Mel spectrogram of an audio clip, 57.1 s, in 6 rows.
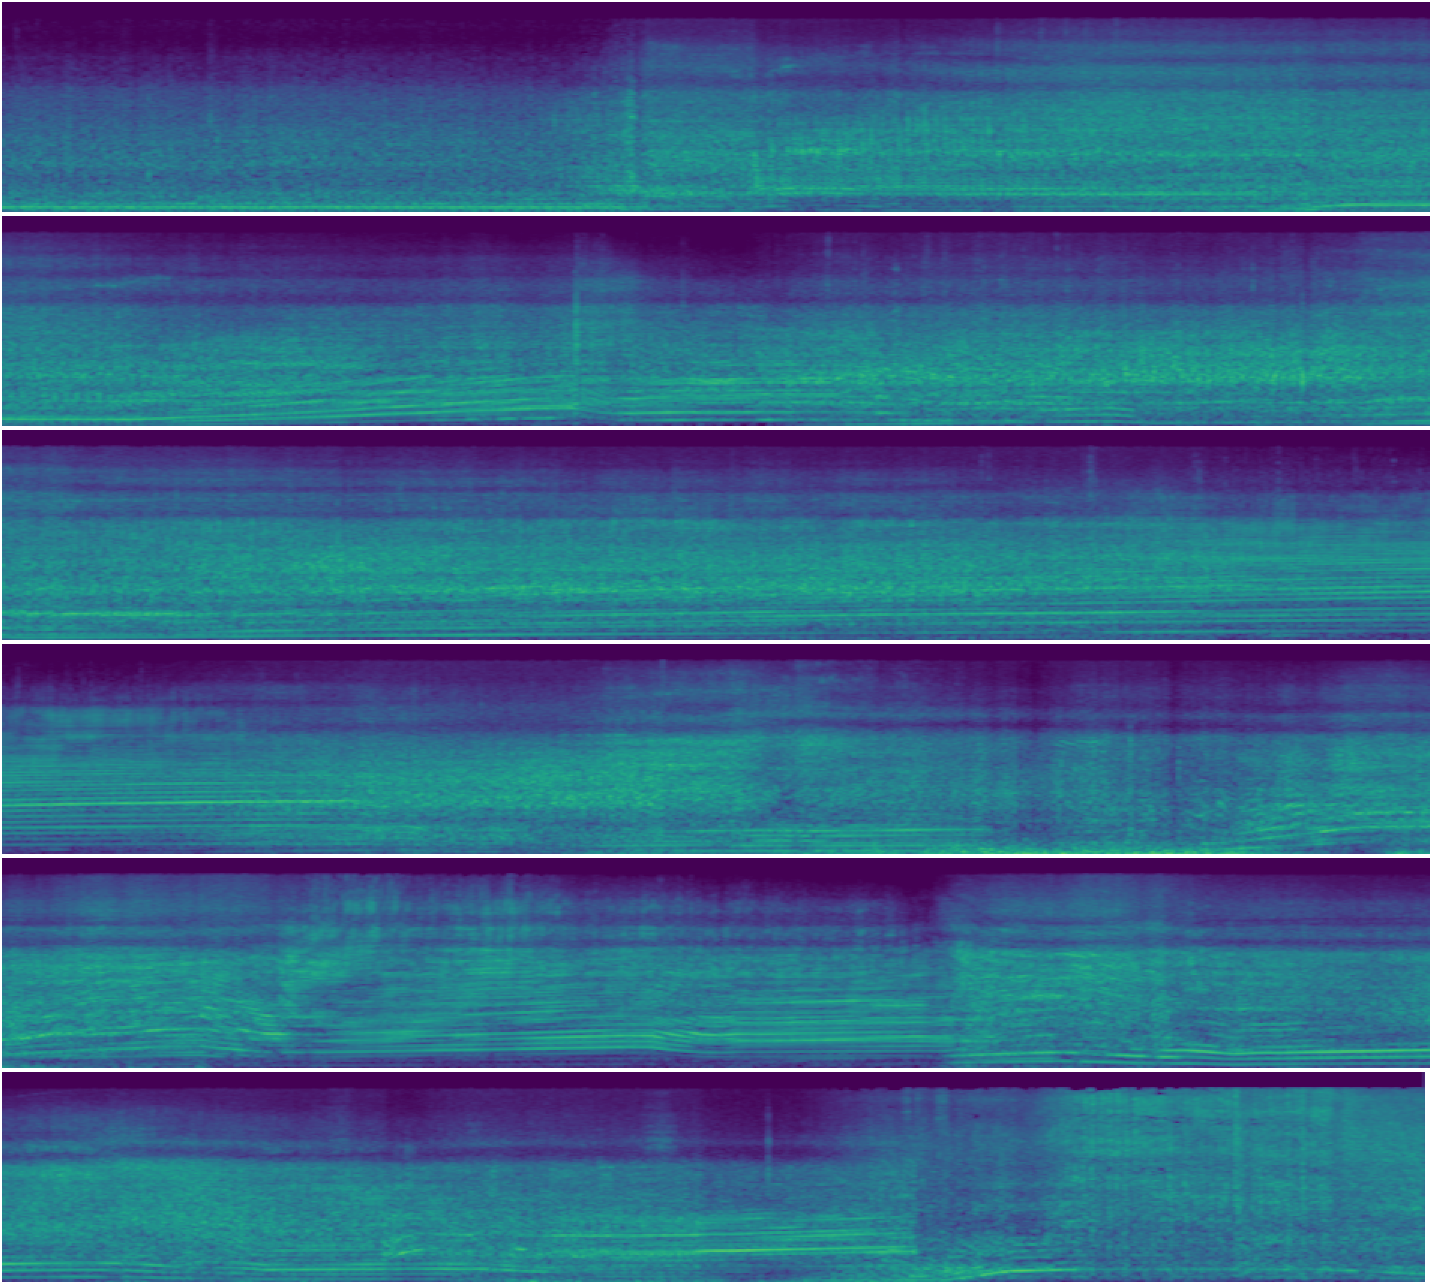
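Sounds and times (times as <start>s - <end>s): car engine revving: 1.4s - 57.0s.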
